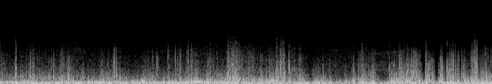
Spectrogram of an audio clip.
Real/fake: fake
